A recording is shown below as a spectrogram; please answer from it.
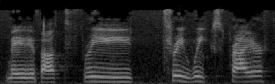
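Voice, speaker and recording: A woman's voice: mid-range voice, level tone, slow, noisy background. A middle-aged woman giving testimony as a plaintiff in a television courtroom.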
